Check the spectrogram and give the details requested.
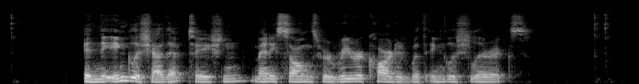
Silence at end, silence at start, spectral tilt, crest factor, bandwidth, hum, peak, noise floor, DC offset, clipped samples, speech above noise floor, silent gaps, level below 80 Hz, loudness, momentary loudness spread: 1.15 s; 0.85 s; -6.5 dB/octave; 18 dB; 11.5 kHz; none; -2 dBFS; -73 dBFS; under 0.1%; under 0.1%; 55 dB; none; -56 dBFS; -19 LUFS; 11 LU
